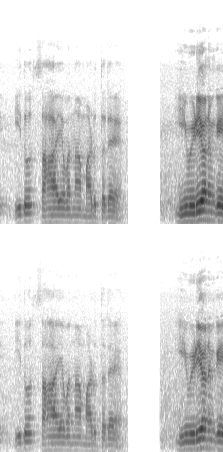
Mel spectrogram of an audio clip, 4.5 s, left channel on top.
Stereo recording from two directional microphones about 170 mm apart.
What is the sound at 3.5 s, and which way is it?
Speech, 15° left (ahead or behind).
